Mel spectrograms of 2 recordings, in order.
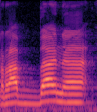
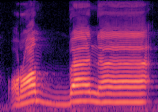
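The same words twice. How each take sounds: First: The r is pronounced light and thin. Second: The r is pronounced heavy and full. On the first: The speaker calls it wrong. "tidak boleh baca" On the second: The speaker calls it right.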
